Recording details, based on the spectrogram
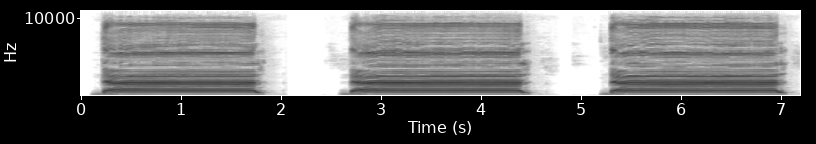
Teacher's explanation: دال کو 3 الف کے برابر کھینچ کر پڑھیں گے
